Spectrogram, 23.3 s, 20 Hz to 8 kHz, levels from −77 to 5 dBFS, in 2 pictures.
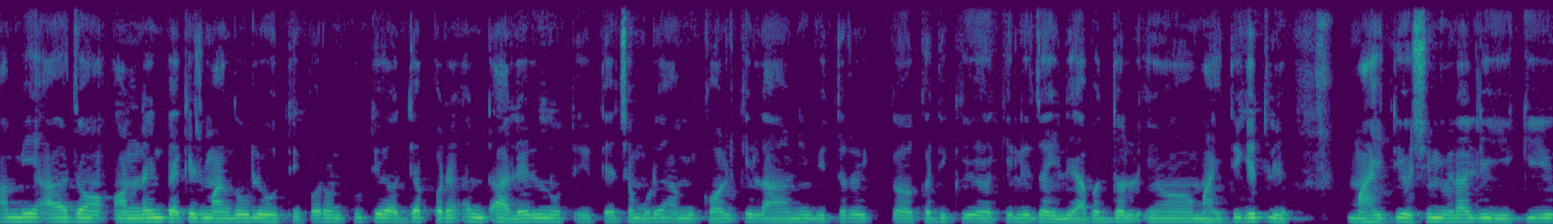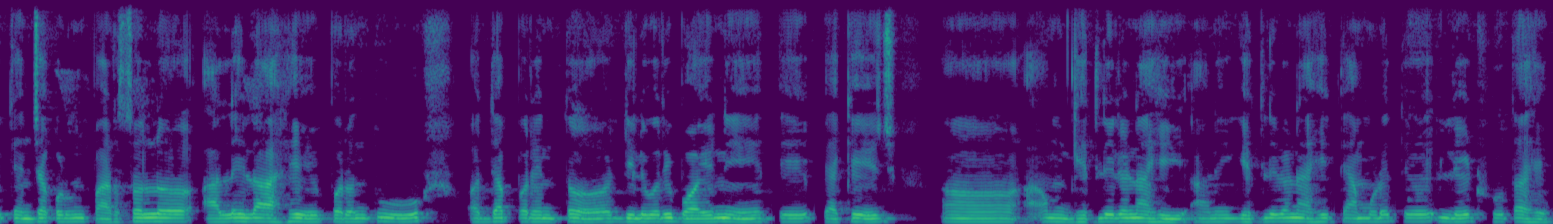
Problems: constant background noise, background conversations at intervals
